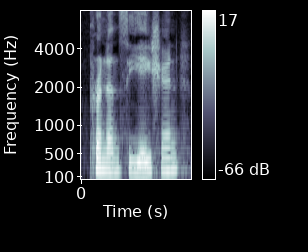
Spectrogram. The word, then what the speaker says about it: pronunciation: Some people say pronunciation. Yeah, that's the mistake most of my students make. They say pronunciation. It's not pronunciation, it's pronunciation.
